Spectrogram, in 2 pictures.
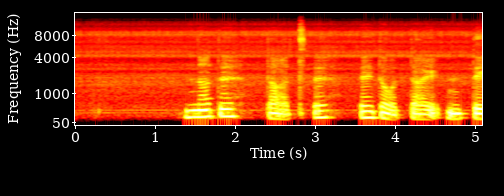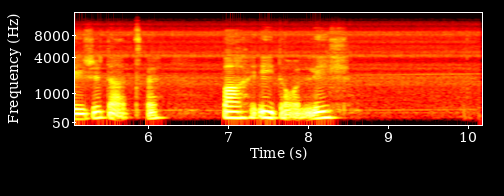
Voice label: navajo Is your older sister or your younger sister going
